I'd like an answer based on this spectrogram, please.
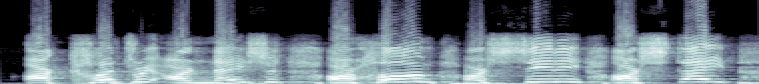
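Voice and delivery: high, loud preacher's climax; preaching. Acted. Pastor rallying the church about flourishing, fervent preaching. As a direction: build it up and lift the room.

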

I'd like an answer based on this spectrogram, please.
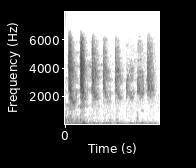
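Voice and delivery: soft unvoiced choo sounds; whispered paddling cricket sound; swimming cricket noise. Cricket kicking away from the fish, soft unvoiced choo.

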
